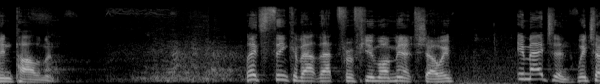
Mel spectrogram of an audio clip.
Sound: laughter

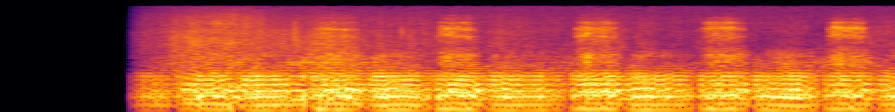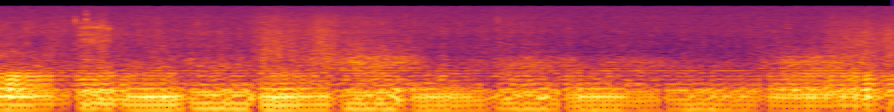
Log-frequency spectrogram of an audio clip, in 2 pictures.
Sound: purring cat

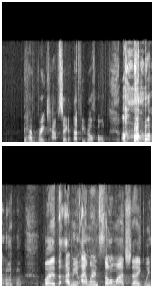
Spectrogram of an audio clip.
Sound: laughs

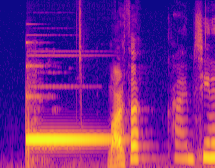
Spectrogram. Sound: device dings

